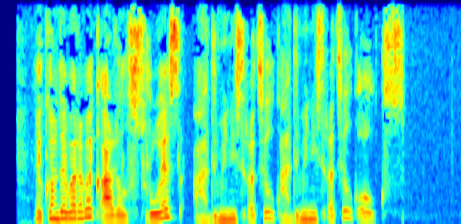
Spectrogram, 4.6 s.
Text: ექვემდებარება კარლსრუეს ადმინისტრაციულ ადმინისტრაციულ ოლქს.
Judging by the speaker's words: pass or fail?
pass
